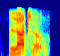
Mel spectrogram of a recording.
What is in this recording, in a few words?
"lotto", Indian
